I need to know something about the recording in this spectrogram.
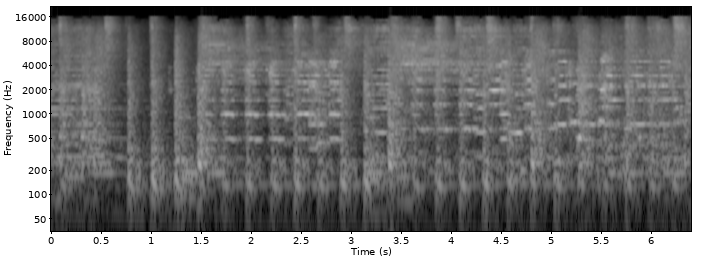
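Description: Live pop band playing, with drum kit, bass and keyboard: a quick run of drum hits about a second in, then the full band carries on.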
